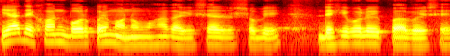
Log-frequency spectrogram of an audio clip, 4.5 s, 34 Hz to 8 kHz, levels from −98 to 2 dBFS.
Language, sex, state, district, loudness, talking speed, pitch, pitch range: Assamese, male, Assam, Kamrup Metropolitan, -17 LUFS, 120 wpm, 115 Hz, 105-125 Hz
